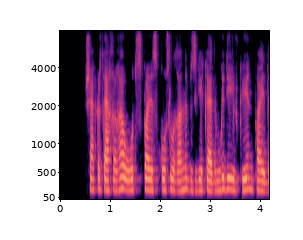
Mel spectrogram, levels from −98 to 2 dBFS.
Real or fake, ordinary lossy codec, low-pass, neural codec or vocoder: real; none; none; none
